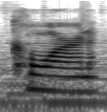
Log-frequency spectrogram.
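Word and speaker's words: Khorne: There is Nurgle, Korn, Slenesh, Corn, and Zech. Yes, but it's but it's spelled K H O R N E. Oh, okay. It's not the ban. It's not the vegetable.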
